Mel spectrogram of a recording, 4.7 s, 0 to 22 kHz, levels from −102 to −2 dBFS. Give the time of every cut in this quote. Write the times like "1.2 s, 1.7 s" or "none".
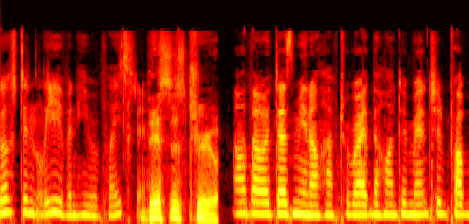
2.2 s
